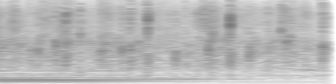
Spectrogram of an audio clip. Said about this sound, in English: Can you give the Lord a hand clap of praise one more time this morning? Thank you, Jesus.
